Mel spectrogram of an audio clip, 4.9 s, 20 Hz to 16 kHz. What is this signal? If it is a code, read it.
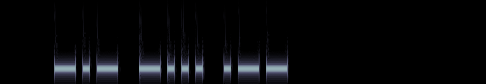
Morse code, heard as a keyed tone, about 17 wpm, 700 Hz. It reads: KBW
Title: USA Call Sign Postfixes - 3 Letters 17wpm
